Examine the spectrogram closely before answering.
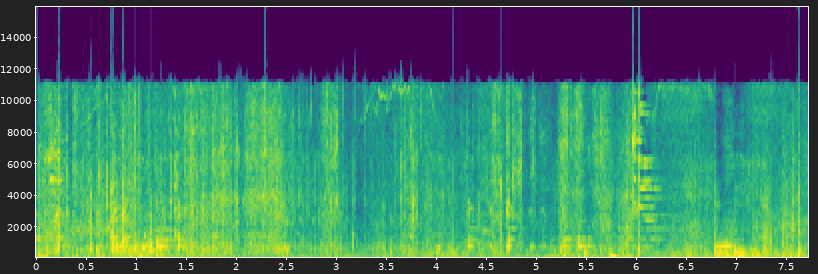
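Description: Handling of picnic things, a jar among them: a run of short clinks and knocks with rustling, and one sharper click about six seconds in.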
